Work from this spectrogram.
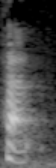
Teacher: Labiodental sound form with the upper teeth and lower lip.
